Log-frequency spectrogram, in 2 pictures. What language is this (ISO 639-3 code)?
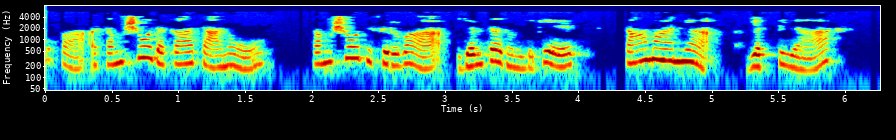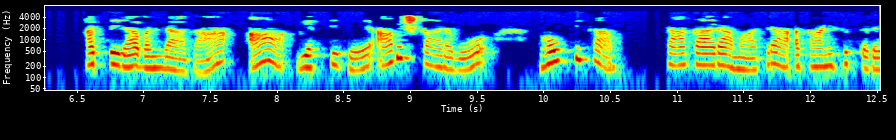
kan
